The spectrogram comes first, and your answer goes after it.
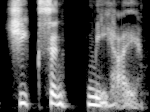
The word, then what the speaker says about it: Csikszentmihalyi: The way I do it is phonetically. So it's Mihai Csikszentmihalyi.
